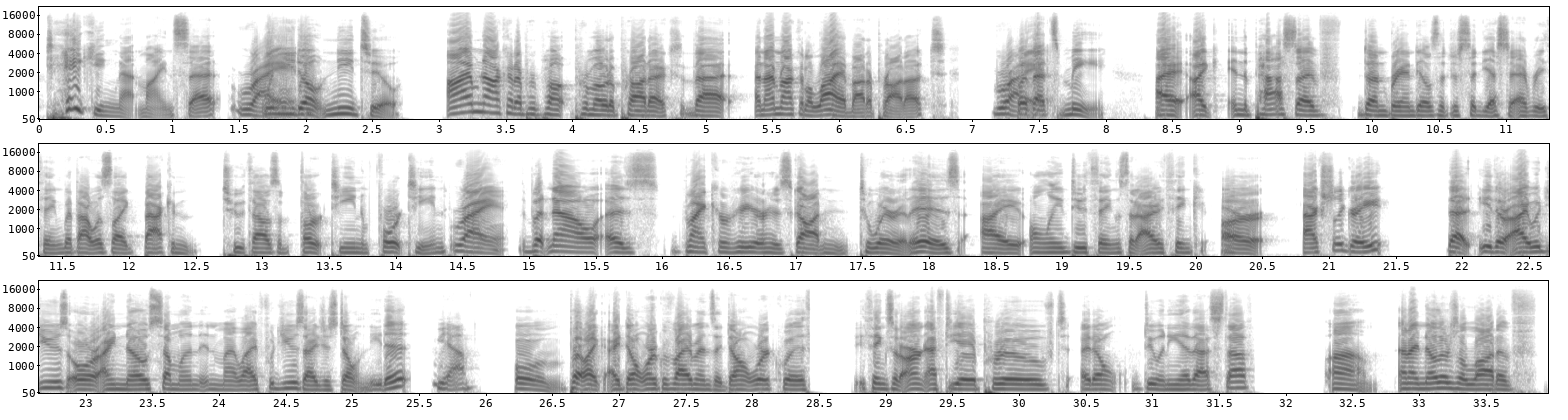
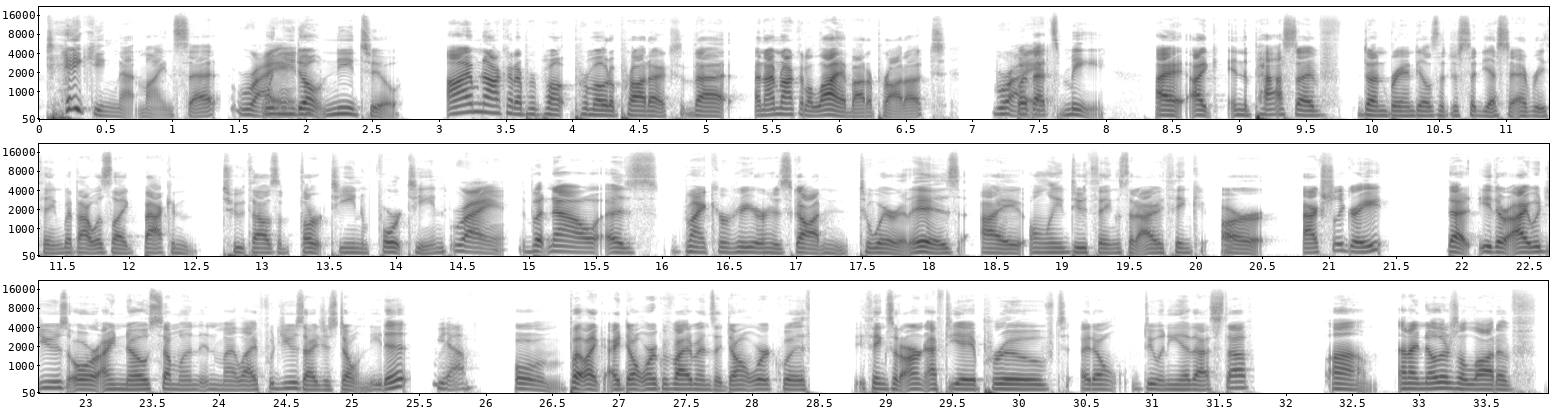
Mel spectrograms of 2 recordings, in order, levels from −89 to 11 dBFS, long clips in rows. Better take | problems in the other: second | distortion; slight; 10 dB below the speech

